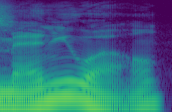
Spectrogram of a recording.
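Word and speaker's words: Emmanuelle: Next, we got Emanuele, or how do you say her name? – Okay, I know who she is, but I've always been kind of bad, probably. – Oh, if you're bad at saying it, I have no chance. – It's Emmanuel. – Okay, Emmanuel. – Shit, let me see.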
